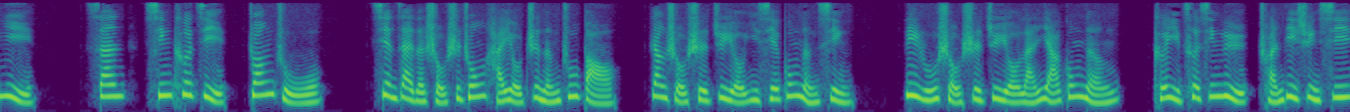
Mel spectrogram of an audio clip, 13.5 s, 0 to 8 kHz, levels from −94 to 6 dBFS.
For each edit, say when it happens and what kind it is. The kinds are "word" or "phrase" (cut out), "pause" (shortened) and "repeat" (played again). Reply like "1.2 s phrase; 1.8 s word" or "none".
2.4 s pause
